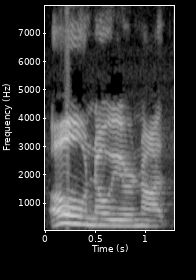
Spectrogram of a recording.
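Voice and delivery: loud gruff troll refusal; troll blocking the middle goat; troll shouting. Acted. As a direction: bark it like a troll. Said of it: "the troll shouted".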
